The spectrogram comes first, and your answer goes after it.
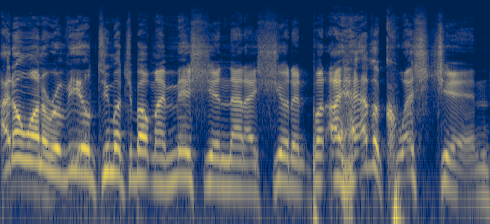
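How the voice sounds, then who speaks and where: Using a put-on character voice, a man takes on a pompous tone at a high pitch. He speaks at a moderate pace over light background noise. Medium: actual play. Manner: pompous, rambling.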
